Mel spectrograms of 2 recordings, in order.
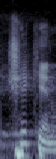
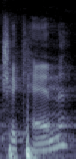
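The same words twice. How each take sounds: First: The second vowel sounds like a short 'i'. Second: The second vowel sounds like a clear 'e'. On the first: The speaker calls it right. "We say chicken" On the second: The speaker calls it wrong. "we don't say chicken. There's no E in the word chicken"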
